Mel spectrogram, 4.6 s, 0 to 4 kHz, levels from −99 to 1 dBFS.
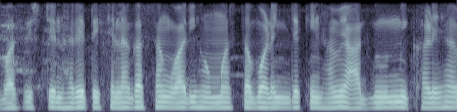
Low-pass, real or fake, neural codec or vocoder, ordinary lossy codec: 3.6 kHz; real; none; none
